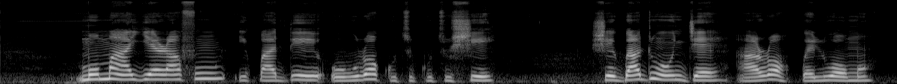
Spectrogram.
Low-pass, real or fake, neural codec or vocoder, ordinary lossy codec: none; real; none; none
